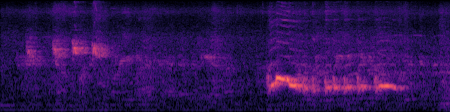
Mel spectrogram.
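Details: Bangkok-type zebra dove song used as a lure to set other doves singing: thin high chirps from other birds, then a rolling, trilled coo phrase lasting over a second, with a steady low hum behind.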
